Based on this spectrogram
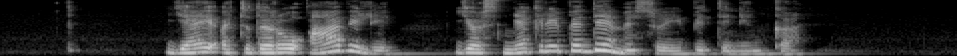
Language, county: Lithuanian, Tauragė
